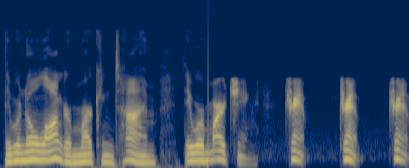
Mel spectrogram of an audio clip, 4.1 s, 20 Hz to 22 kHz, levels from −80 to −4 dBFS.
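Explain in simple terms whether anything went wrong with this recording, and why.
At 2.08 s the speech suddenly turns dull and boxy and stays that way to the end, with no gap and no change in loudness. Everything above 3.8 kHz disappears and a faint new background noise appears, most likely an input switched to a poorer device.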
